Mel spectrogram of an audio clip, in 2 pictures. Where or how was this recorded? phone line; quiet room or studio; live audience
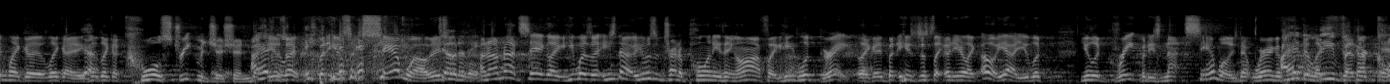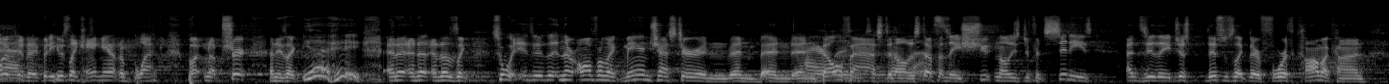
live audience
